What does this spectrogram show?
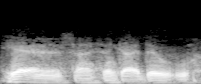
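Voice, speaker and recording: A man acting a grave, knowing confidant in an old-time radio drama, with a very deep, gravelly voice and a measured, ominous manner. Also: slight background noise, full character voice. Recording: tinny, band-limited old radio recording.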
